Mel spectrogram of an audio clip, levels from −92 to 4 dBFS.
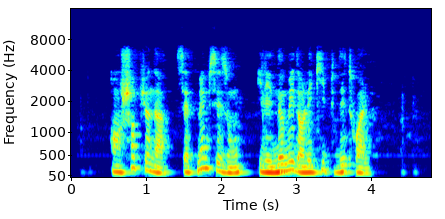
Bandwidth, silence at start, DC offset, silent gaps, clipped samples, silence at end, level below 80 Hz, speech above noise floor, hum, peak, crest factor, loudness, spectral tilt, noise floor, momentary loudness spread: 6.6 kHz; 0.55 s; under 0.1%; none; under 0.1%; 0.8 s; -60 dBFS; 41 dB; none; -6 dBFS; 16 dB; -22 LUFS; -7.5 dB/octave; -62 dBFS; 11 LU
